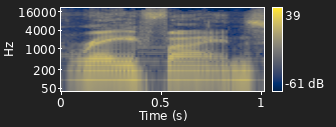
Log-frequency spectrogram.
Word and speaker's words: Ralph Fiennes: So you don't say the L, you say the phonetic F sound for the PH, but because his last name starts with an F as well, you kind of can it just blends phonetically together. So it sounds like Ray Fiennes.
